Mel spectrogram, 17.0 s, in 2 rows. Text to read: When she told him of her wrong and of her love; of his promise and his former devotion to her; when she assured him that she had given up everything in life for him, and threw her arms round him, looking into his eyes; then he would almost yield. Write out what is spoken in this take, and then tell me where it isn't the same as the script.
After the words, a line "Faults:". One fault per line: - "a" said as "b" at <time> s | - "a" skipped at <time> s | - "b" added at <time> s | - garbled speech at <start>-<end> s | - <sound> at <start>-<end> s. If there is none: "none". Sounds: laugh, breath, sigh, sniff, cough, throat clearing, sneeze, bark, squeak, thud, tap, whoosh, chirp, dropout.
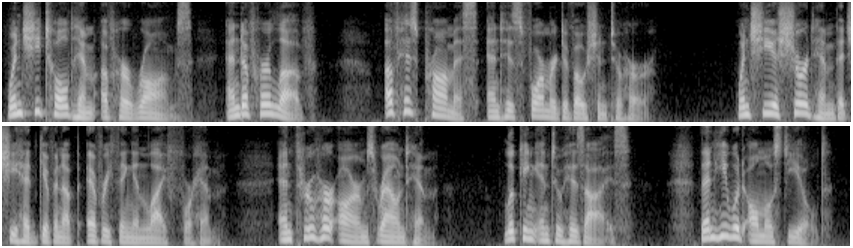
When she told him of her wrongs and of her love; of his promise and his former devotion to her; when she assured him that she had given up everything in life for him, and threw her arms round him, looking into his eyes; then he would almost yield.
Faults:
- "wrong" said as "wrongs" at 1.3 s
